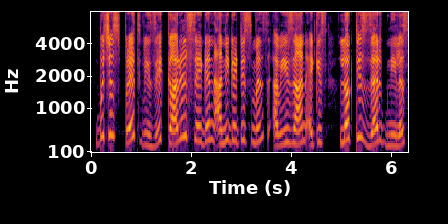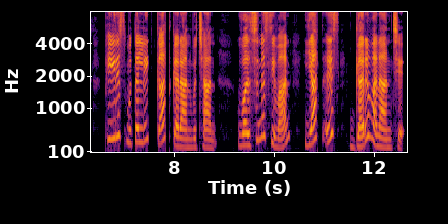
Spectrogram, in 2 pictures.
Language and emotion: Kashmiri, happy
